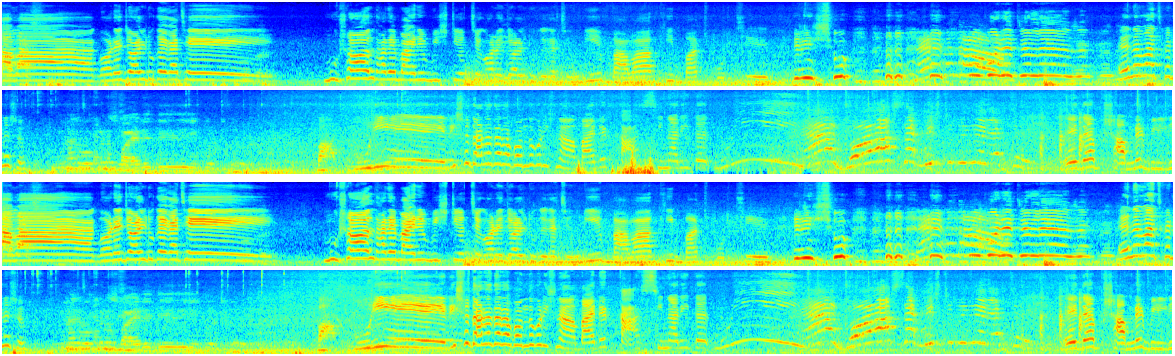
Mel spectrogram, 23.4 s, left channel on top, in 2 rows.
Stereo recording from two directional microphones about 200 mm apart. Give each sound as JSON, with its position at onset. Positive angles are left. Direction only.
{"t": 0.0, "sound": "a sound", "side_deg": -5}
{"t": 3.3, "sound": "speech", "side_deg": -5}
{"t": 11.2, "sound": "speech", "side_deg": -5}
{"t": 14.9, "sound": "speech", "side_deg": 35}
{"t": 15.4, "sound": "speech", "side_deg": -5}
{"t": 20.3, "sound": "speech", "side_deg": 40}
{"t": 22.4, "sound": "speech", "side_deg": -10}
